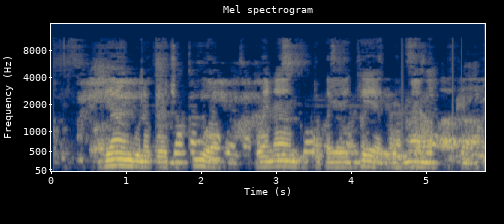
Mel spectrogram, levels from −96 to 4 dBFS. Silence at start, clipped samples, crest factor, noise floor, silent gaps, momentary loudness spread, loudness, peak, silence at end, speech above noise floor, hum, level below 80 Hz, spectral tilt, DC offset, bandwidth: 0.05 s; under 0.1%; 16 dB; -39 dBFS; none; 9 LU; -20 LUFS; -4 dBFS; 0 s; 20 dB; none; -62 dBFS; -6.5 dB/octave; under 0.1%; 11 kHz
